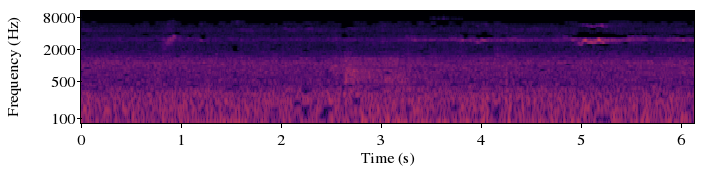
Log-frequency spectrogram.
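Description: Steady outdoor background hum with a few faint, high bird chirps: a short rising one about a second in and another around five seconds in.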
